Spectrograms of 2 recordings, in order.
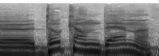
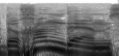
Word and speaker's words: Dokhandem: On a pu écouter, je vous ai fait une petite série un peu world music, on va dire, avec Dokandem, D-O-K-H-A-N-D-E-M. Vous pouvez prononcer ça Dokandem si vous êtes africain, que vous parlez un peu le Wolof. Sinon, c'est Dokandem, voilà.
